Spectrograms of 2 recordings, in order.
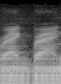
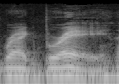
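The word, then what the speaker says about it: RAGBRAI: a lot of columns about bicycling and about RagBri, and you wrote a book about, you know, RagBri, or as you like to say, it should be called RagBray. That's the proper pronunciation.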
